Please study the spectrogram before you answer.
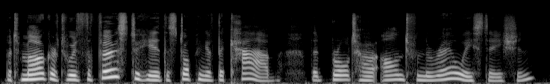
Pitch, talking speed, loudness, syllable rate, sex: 215 Hz, 220 wpm, -18 LUFS, 5.0 syllables/s, female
